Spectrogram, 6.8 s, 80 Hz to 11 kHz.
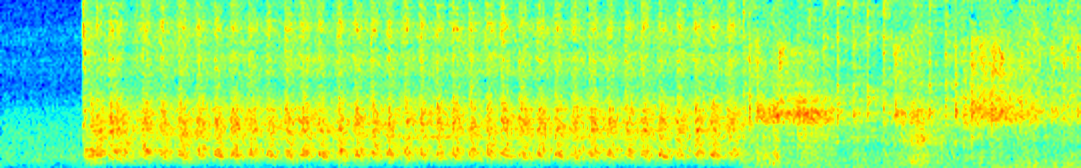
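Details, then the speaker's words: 1987 Honda Gold Wing GL1200 with electrical issues: sometimes cranks right up, sometimes won't crank, backfires through the exhaust at key-off. Starter cranks about three times a second, engine never catches; intermittent hard starting, possibly fuel, cause unclear. "electrical issues because sometimes you can hit the start button it'll crack right up and sometimes it won't crank but you can hear it when you turn the key off you hear a a like backfire through the exhaust"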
